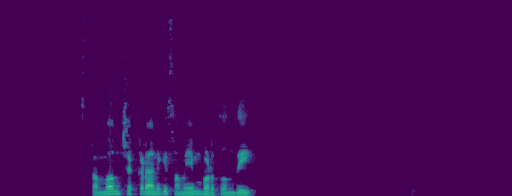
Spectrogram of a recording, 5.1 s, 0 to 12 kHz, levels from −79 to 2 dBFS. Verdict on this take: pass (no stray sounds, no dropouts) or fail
pass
